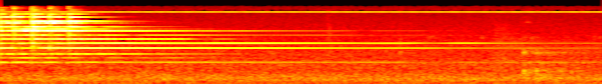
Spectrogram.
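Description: Altar bells rung at the elevation of the chalice: a rapid jingling peal that stops about a second in, its ringing then fading away over the next few seconds.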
